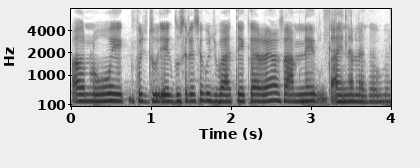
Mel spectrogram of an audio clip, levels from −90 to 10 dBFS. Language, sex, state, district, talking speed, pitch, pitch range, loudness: Hindi, female, Chandigarh, Chandigarh, 240 wpm, 205 Hz, 200-215 Hz, -12 LUFS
